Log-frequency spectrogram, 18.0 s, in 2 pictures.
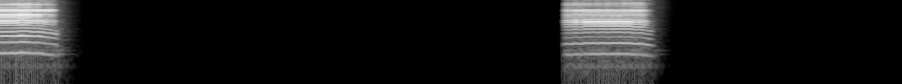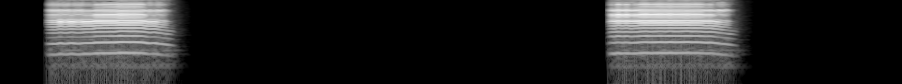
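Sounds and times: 
deer bleating: 0:00.0 - 0:00.7, 0:05.7 - 0:06.6, 0:09.6 - 0:10.8, 0:15.2 - 0:16.4.

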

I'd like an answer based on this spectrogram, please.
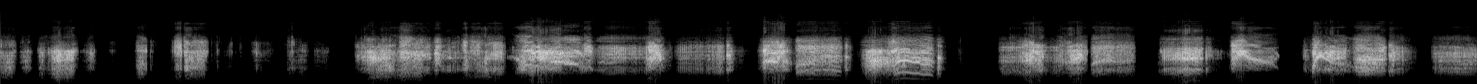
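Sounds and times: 
raccoon and fox fighting: 0:03.6 - 0:14.7.

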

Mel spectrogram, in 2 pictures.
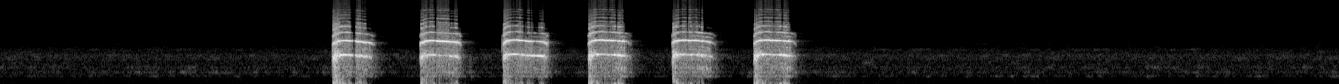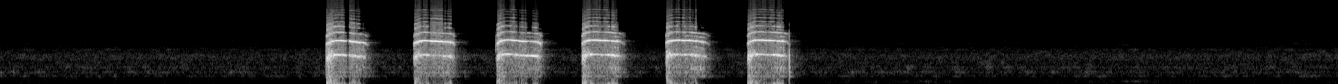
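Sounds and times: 
goshawk giving harsh level wailing notes: 0:03.3 - 0:08.0, 0:16.6 - 0:21.4.

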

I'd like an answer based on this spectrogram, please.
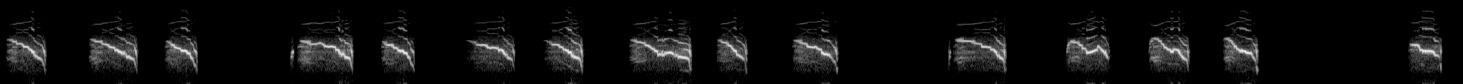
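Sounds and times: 
wild turkey distress calling: 0:00.0 - 0:02.0, 0:02.9 - 0:08.4, 0:09.5 - 0:10.1, 0:10.7 - 0:12.6, 0:14.1 - 0:14.5.

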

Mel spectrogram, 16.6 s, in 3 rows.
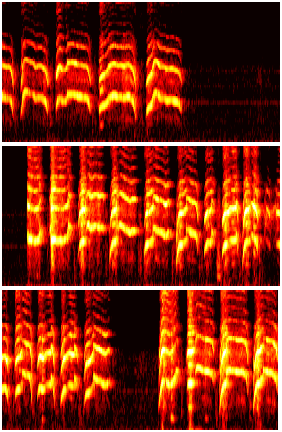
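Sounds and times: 
coyote yipping: 0:00.0 - 0:03.7, 0:06.1 - 0:13.4, 0:14.3 - 0:16.6.

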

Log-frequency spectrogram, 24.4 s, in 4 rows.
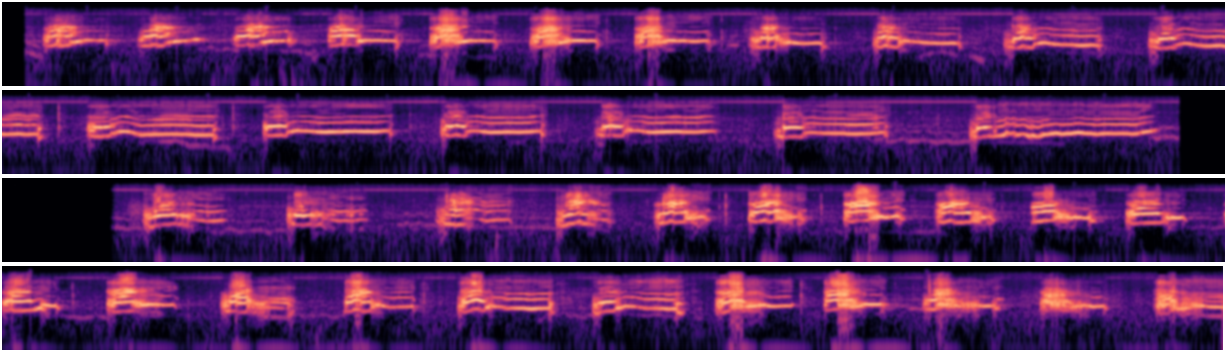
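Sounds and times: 
distressed dog whining yelps: 0:00.2 - 0:12.0, 0:12.8 - 0:24.4.

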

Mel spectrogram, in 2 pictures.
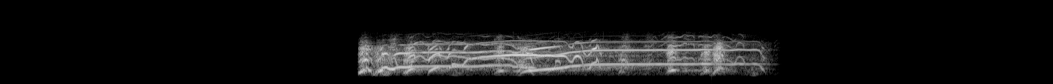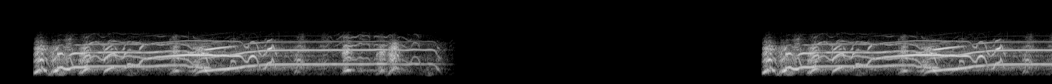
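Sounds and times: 
coyotes howling and yipping: 0:03.6 - 0:07.8, 0:10.9 - 0:15.0, 0:18.2 - 0:21.0.

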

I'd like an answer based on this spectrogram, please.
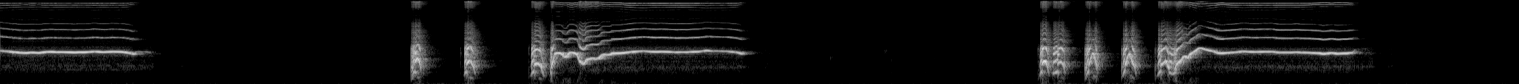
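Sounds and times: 
coyote yipping and howling: 0:00.0 - 0:01.5, 0:04.1 - 0:07.6, 0:10.4 - 0:13.7.

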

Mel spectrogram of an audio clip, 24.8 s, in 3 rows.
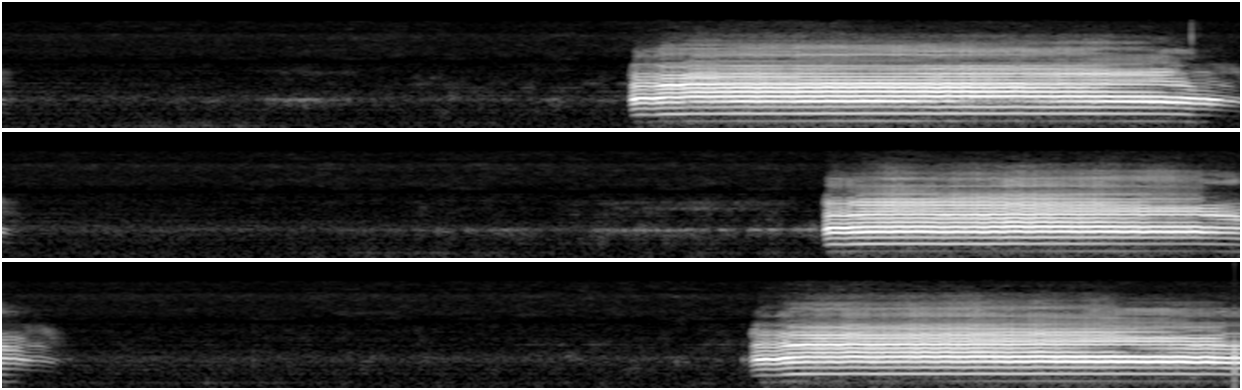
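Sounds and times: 
doe bleating: 0:04.2 - 0:08.3, 0:13.8 - 0:16.9, 0:21.5 - 0:24.7.

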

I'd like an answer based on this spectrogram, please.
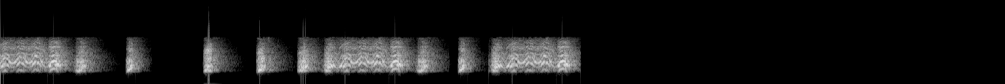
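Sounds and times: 
coyote yips and barks: 0:00.0 - 0:05.8.

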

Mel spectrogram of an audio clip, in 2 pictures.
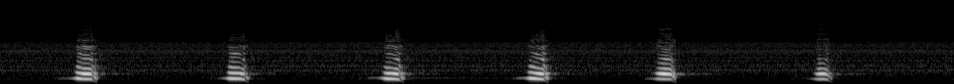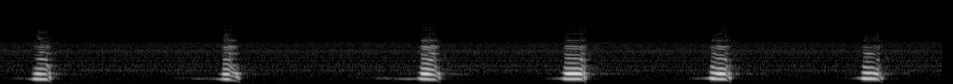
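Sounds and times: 
old bull moose calling in rut: 0:00.6 - 0:01.1, 0:02.2 - 0:02.6, 0:03.7 - 0:04.2, 0:05.2 - 0:05.6, 0:06.5 - 0:06.9, 0:08.2 - 0:08.4, 0:09.8 - 0:10.2, 0:11.4 - 0:12.1, 0:13.3 - 0:14.0, 0:15.1 - 0:15.6, 0:16.5 - 0:17.0, 0:18.1 - 0:18.5.

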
